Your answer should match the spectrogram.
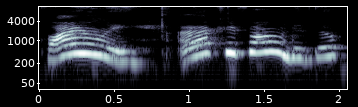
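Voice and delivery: loud, high burst of relief; relieved excitement. Real, not acted. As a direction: cheer at finally finding it. Found lost stuff.

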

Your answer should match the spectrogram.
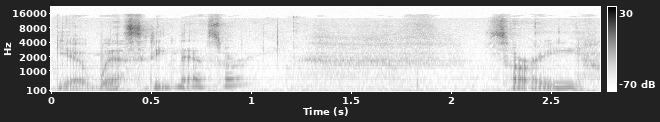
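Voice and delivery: soft, high whispered apology; whispered polite excuse. Retold or imitated. Gamer voicing her Sim shooing a bouncer, whispered. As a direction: whisper an awkward little sorry to a stranger. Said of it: "I was like".

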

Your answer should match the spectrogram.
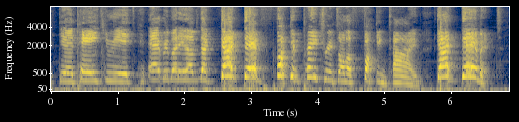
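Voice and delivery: sneering, furious shout; angry yelling. Real, not acted. Fan ranting that everyone loves the Patriots, furious yelling. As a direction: spit the words out in rage. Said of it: "excuse the yelling".

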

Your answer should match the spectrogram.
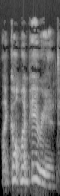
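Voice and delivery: hushed, defensive stage delivery; subdued, defensive monologue character. Acted. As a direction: quietly stand your ground. Performs monologue from Lungs.

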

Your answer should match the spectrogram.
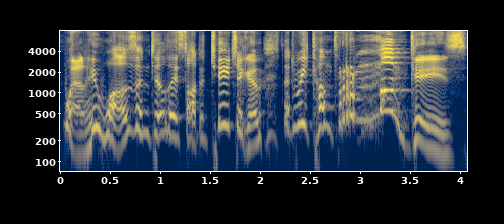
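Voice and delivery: very high, slow put-on voice; right-winger character. Right-wing relative complaining about school, high slow character voice. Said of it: "I'm the right winger".

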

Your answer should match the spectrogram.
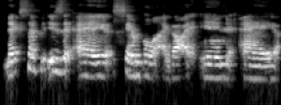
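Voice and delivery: ordinary talk, nothing marked

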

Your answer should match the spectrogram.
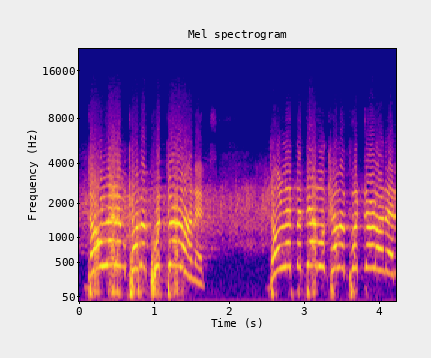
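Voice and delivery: loud, high, urgent exhortation; preacher urging the youth to keep their enthusiasm, loud and high; full-force preaching. Acted.

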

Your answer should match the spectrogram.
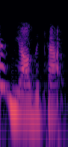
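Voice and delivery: ordinary delivery

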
